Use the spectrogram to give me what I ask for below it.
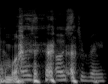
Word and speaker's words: Oosterbeek: We're going to Oosterbeek. Is that how you pronounce it? – Almost, yeah. Oosterbeek.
